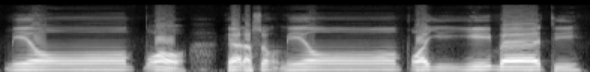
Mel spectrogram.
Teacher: ikhfanya langsung ke huruf tha, ditebalkan, maka ikhfanya agak tebal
